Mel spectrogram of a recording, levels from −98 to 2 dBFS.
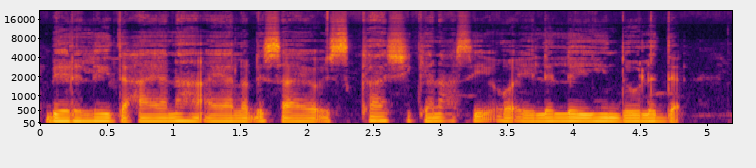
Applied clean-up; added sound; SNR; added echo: none; none; none; none.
